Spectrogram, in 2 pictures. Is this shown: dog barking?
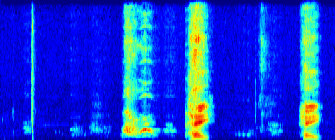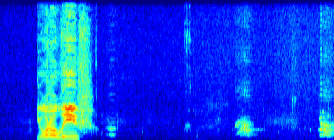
yes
